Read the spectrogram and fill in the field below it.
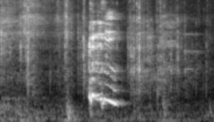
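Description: A baby squeals with delight.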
